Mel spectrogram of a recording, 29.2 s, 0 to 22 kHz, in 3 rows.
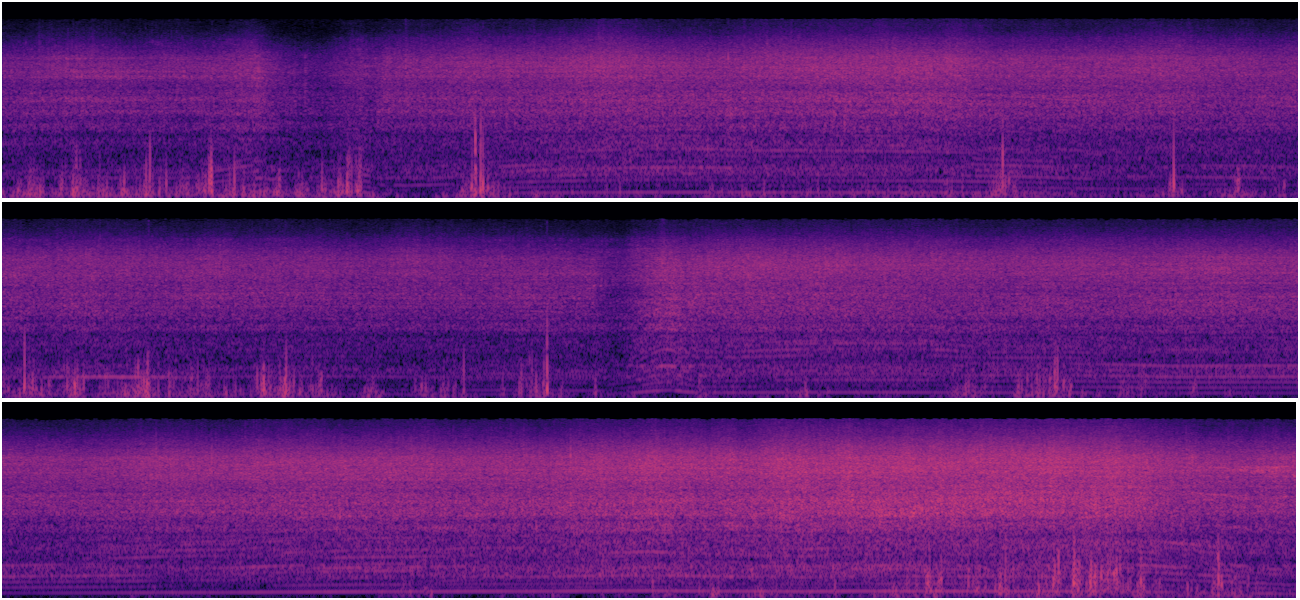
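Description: Fiat Panda 4x4's engine working slowly through mud up a gentle slope, its pitch rising and falling again and again as the throttle is opened and eased. Many sharp clicks and knocks run through it, with wind hiss on the microphone, and it grows louder near the end as the car comes closer.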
